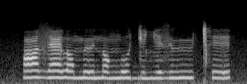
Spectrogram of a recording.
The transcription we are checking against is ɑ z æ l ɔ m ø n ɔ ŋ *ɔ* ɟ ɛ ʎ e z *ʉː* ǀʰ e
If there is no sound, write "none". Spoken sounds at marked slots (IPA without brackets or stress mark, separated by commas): o, ʉː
